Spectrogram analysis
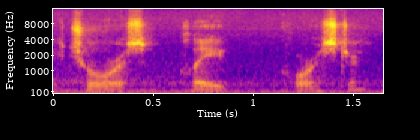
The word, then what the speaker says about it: chorister: His dead companion was a very talented clay chorister? Okay, chorister or chor... I see. It's related to choirs, so I should probably be pronouncing it, chorister? Chorister. Yeah. So I don't pronounce the CH.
